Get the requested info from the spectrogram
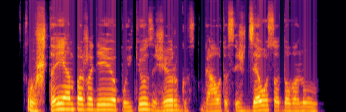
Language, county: Lithuanian, Šiauliai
